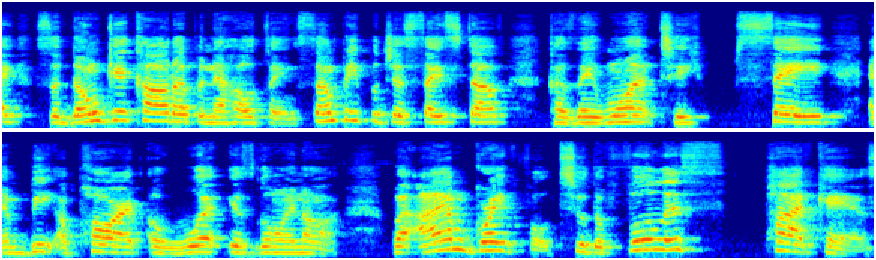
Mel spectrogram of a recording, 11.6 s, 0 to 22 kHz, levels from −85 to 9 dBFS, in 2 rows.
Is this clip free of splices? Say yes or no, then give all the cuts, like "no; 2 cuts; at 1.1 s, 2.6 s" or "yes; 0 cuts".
yes; 0 cuts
